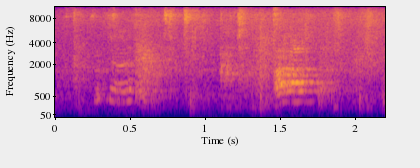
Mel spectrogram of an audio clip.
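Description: A dog vocalising: quieter whines, then one short, loud cry about one and a half seconds in.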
